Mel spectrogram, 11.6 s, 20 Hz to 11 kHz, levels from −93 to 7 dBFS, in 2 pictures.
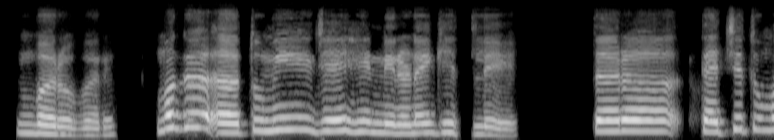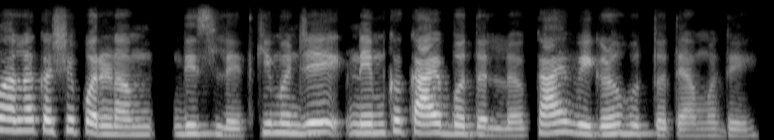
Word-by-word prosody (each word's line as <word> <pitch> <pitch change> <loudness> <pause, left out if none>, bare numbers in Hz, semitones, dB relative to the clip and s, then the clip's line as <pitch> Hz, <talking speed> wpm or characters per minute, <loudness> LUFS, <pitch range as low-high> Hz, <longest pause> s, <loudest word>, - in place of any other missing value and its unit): बरोबर 175 -6 0
आहे. 170 - -9 0.4
मग 320 +1 +4
अ, 340 - +2 0.3
अ, - - +5
तुम्ही 275 +2 -1
जे 255 +2 +3
हे 240 0 -1
निर्णय 210 -1 +1
घेतले, 185 -6 -5 0.7
तर 245 0 +5
अ, 250 -1 +4 0.2
त्याचे 240 +4 +1
तुम्हाला 270 -2 +1
कसे 255 +1 +1
परिणाम 185 -5 -1 0.3
दिसलेत? 190 -5 -5
की 220 - -5
म्हणजे 215 +1 +1 0.2
नेमकं 210 +3 -1
काय 210 -1 +5
बदललं? 175 -6 -4
काय 215 +2 +2
वेगळं 190 -1 0
होतं 195 -4 -7
त्यामध्ये? 145 0 -11
210 Hz, 135 wpm, -19 LUFS, 185-245 Hz, 0.7 s, अ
